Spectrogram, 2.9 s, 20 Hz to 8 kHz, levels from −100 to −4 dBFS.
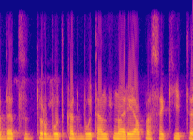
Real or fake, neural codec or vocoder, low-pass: real; none; 7.2 kHz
